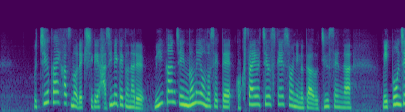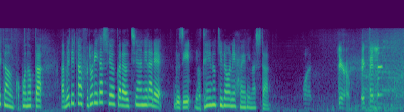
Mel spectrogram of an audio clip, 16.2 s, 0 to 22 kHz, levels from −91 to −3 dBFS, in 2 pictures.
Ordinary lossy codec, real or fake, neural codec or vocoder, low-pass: none; fake; codec, 16 kHz, 1 kbps, X-Codec, HuBERT features, trained on balanced general audio; none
